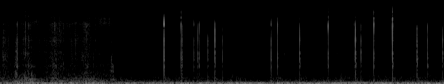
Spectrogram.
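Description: Long orange nails scratch and tap the hollow white plastic housing of a 3Dio binaural microphone ear, working over its rim and plate. A second of dense, bright scratching gives way to a run of sharp, short, high clicky taps over a steady low rumble.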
